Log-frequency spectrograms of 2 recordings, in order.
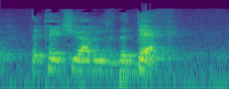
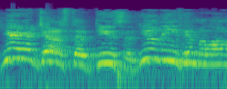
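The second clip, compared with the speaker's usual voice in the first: higher, louder, slowed accusation; angry accusing shout; 7 semitones higher, 3 dB louder than usual. Retold or imitated. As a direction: yell it at him like an attacker. [name] yells accusation.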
